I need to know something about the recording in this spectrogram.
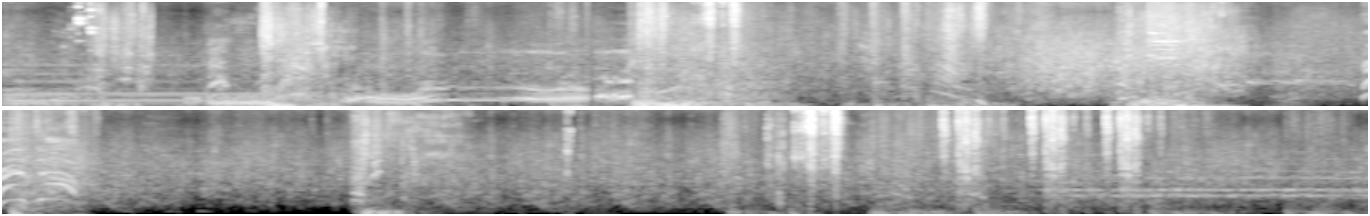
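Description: A shotgun fires loud blasts.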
